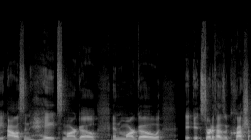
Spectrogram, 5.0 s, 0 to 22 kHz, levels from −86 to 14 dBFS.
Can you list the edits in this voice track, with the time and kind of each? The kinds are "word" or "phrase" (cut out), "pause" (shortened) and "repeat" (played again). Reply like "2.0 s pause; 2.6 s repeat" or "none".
none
